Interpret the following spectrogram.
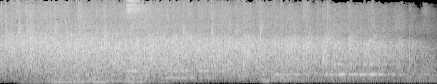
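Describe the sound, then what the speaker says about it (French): Cheering and applause from the audience at the investiture of the FECI president, a dense, loud wash of clapping mixed with acclamations and a few voices, sustained throughout and tapering slightly at the end. "je voudrais que vous vous félicitez vous-même par des acclamations"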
